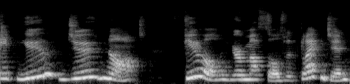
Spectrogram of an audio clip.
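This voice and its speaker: A woman speaks with an Irish accent. Her pitch swings very widely. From Ireland. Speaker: vegan fitness coach. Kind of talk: Q&A livestream. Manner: fast; animated.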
